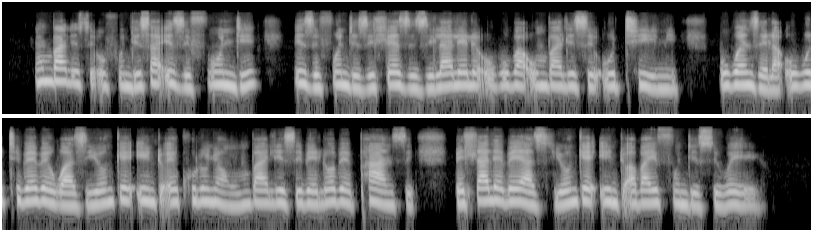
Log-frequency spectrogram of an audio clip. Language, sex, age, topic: North Ndebele, female, 25-35, health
